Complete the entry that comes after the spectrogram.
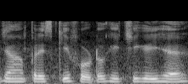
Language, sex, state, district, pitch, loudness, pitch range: Hindi, male, Uttar Pradesh, Shamli, 135 Hz, -14 LUFS, 130-135 Hz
